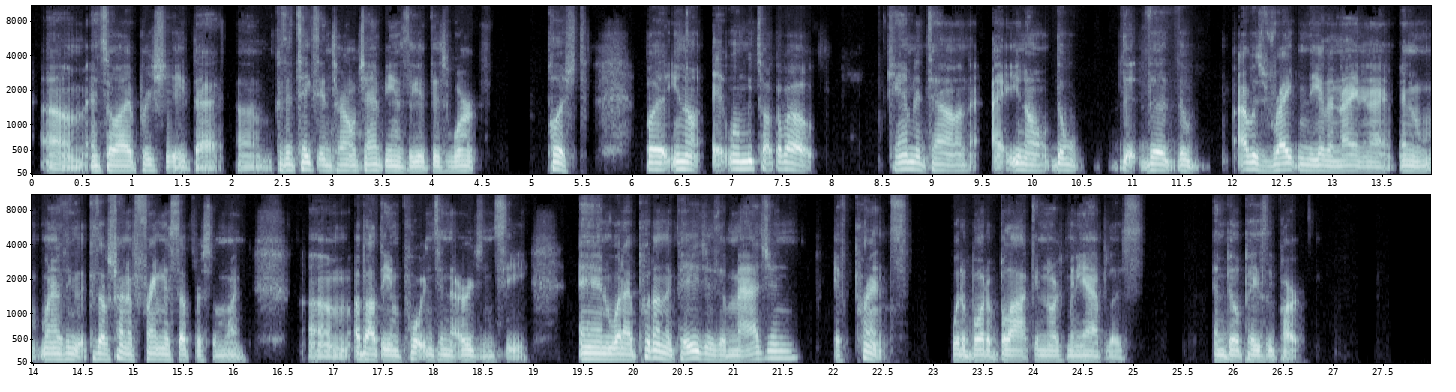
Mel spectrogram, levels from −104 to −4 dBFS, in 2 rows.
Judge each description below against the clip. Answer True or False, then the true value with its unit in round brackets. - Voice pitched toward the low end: True (105 Hz)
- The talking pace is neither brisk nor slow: True (180 wpm)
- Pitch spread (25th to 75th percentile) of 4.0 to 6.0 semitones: False (3.4 semitones)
